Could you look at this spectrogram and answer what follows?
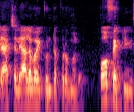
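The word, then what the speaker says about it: Ala Vaikunthapurramuloo: you said it right actually, Ala Vaikuntha Paramalu.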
